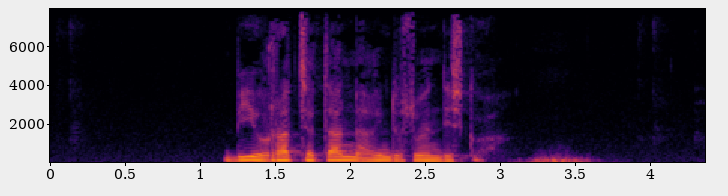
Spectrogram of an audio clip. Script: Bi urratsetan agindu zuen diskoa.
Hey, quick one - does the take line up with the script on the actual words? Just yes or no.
yes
